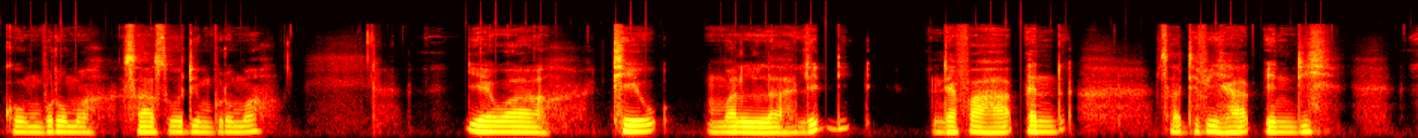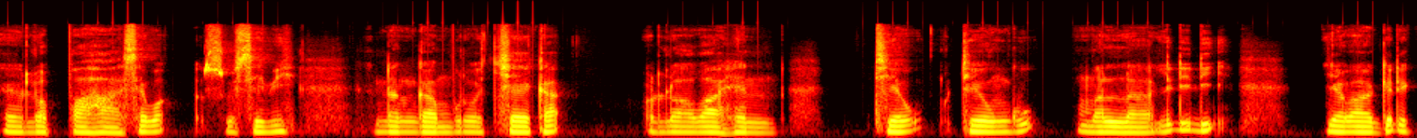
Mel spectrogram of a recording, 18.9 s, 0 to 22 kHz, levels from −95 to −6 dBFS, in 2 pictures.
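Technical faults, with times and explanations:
Throughout, resampler restarted on every block: the conversion, which points to 24 kHz being raised to 48 kHz, was run afresh on each 100 ms block, so at every block edge the interpolation filter had silence or the wrong end of the block in place of the true neighbouring samples. Each edge carries a small error, heard as regular ticks at 10 per second that ride on the speech and drop away when the signal stops.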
